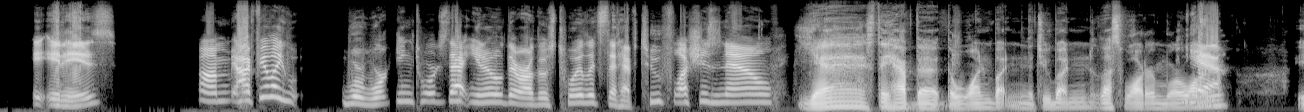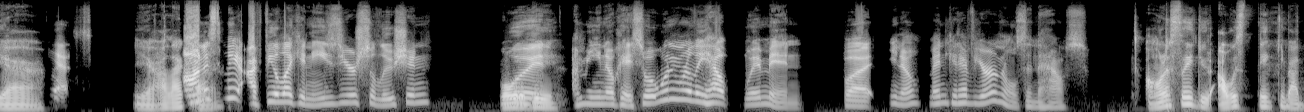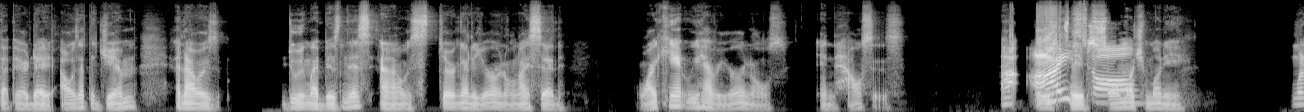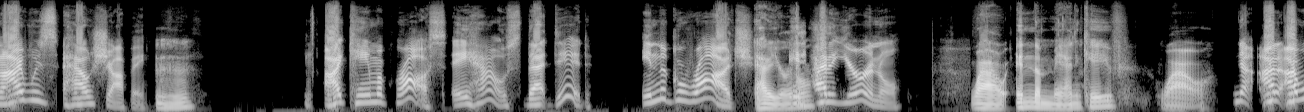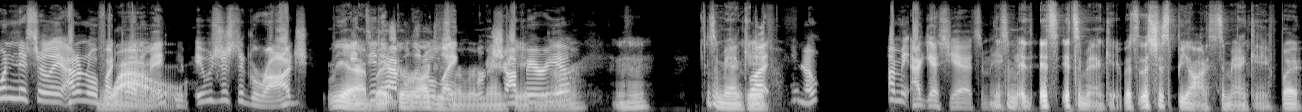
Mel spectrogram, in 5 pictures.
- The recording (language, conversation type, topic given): English, unstructured, What small change can everyone make to help the environment?
- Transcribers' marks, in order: other background noise; tapping; unintelligible speech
